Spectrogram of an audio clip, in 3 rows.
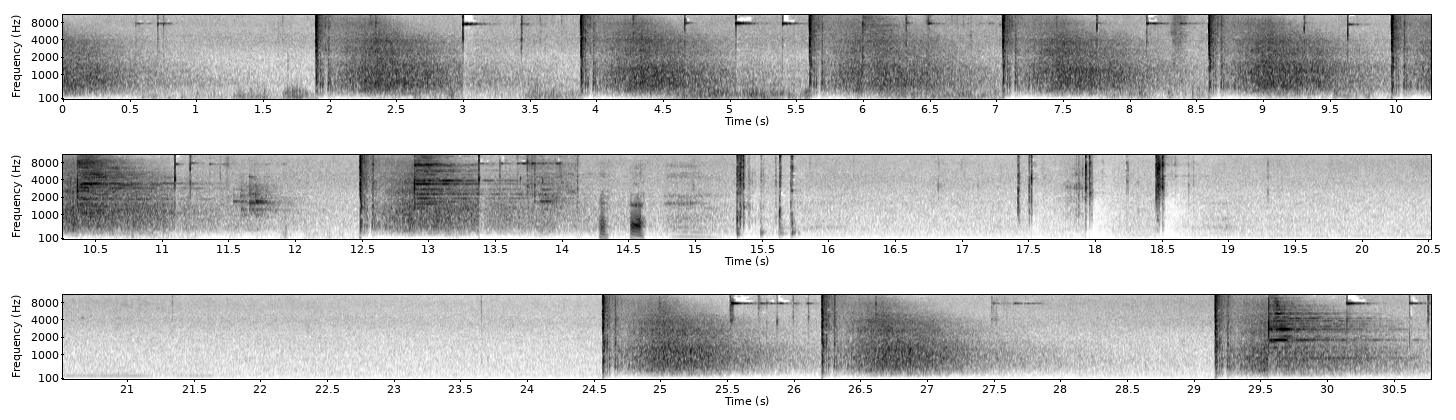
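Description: Colt 1911 .45 ACP pistol firing a string of shots about a second or two apart, each followed by a long echo rolling back through the woods, with hit steel targets ringing. After a pause of several seconds with a few small clicks, two more shots come near the end.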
